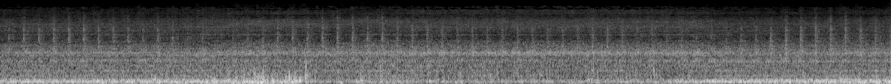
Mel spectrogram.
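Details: 1999 Ford F-250 V10 in park at 600–1800 rpm: a light, uneven tick that comes and goes, loudest near the flex plate and gone above 1800 rpm. Injectors and coils are new, EGR deleted, headers checked without leaks. Source not found.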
